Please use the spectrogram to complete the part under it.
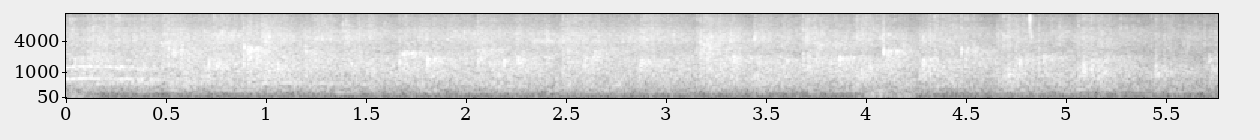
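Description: A church congregation claps in welcome, a dense, even wash of applause that holds steady for several seconds and tapers slightly at the end.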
